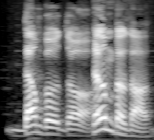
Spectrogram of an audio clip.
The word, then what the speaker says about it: Dumbledore: Falei certo? É Dumbledore? – Dumbledore.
